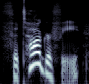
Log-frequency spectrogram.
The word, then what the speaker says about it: photograph: Photograph stresses the first syllable photograph but photographer stresses the second photographer and photographic stresses the third photographic.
